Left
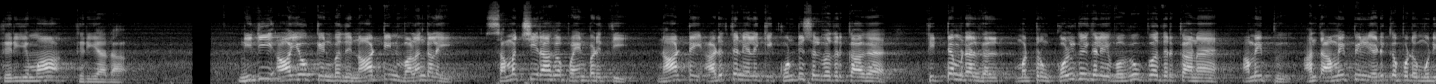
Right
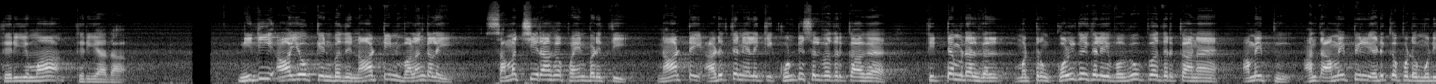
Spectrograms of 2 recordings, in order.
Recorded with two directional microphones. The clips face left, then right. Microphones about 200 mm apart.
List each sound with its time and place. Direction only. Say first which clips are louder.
0.0 s a man's voice: right 4 dB; 30° right (ahead or behind)
2.4 s a man's voice: right 4 dB; 20° right (ahead or behind)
